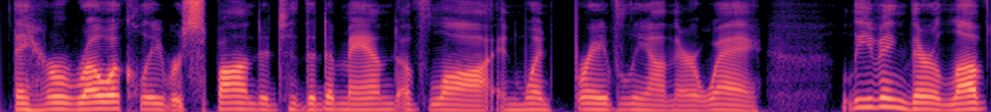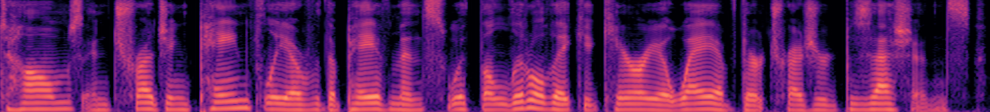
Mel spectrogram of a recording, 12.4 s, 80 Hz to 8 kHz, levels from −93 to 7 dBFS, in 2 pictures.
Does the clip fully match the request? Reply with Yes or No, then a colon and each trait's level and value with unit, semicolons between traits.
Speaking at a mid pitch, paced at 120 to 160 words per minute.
No: medium, 150 Hz; average, 170 wpm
